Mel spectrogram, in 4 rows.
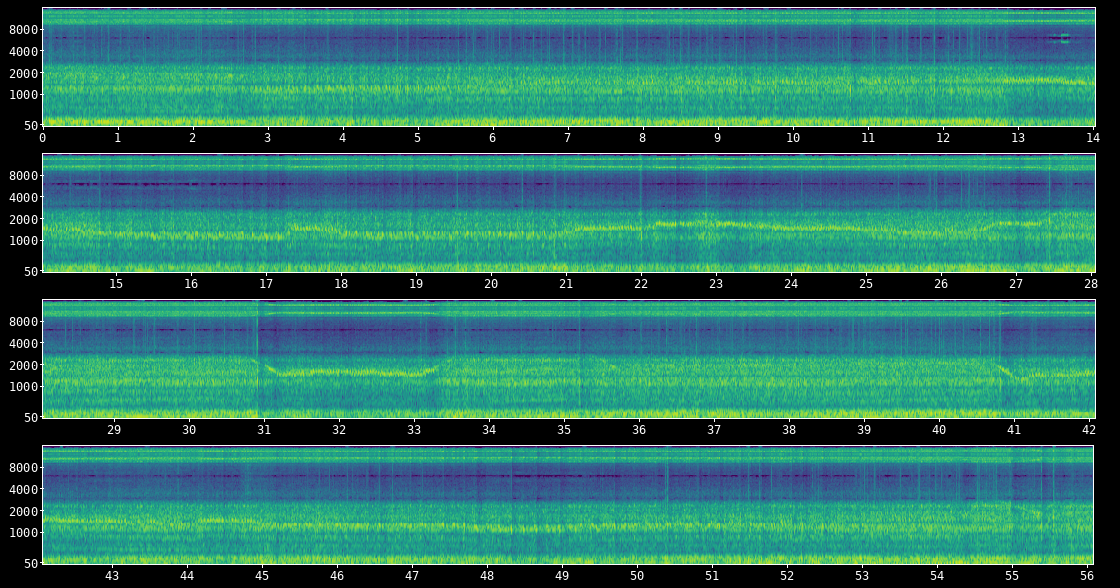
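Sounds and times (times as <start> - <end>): motorcycle engine: 0.0 - 56.0
whining tone rising and falling: 0.0 - 56.0.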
